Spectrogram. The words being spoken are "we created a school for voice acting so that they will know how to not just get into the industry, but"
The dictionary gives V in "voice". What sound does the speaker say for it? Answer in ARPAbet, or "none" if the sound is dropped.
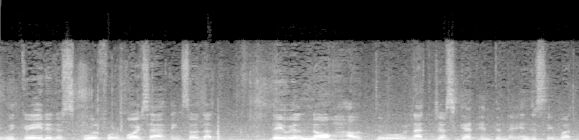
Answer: B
